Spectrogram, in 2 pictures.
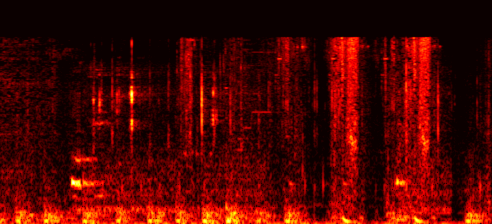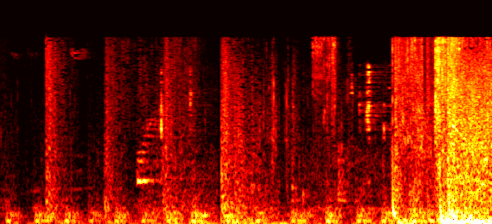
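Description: Footsteps thump quickly across a wooden floor.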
